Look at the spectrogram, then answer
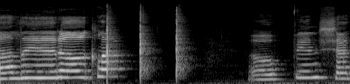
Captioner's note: clapping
